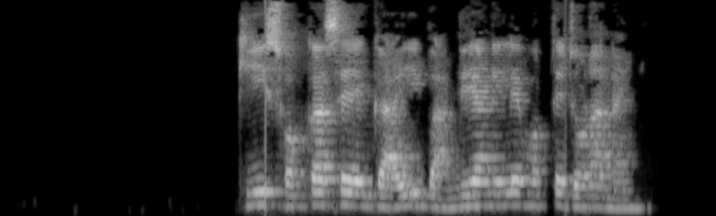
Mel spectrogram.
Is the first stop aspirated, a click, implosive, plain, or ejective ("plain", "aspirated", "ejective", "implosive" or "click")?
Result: plain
